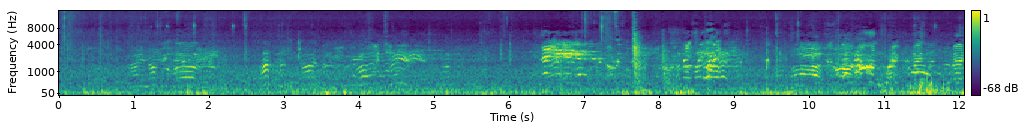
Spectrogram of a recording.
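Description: Distant shouts and calls from players and people on the sidelines across a football pitch, over a steady low rumble of wind on the microphone.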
